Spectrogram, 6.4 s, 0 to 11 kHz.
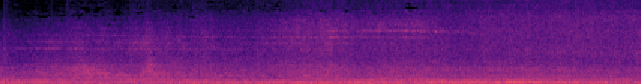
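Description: Jet noise from a Garuda Indonesia Airbus A330's two engines as it passes low overhead on landing approach with its gear down: a loud, steady roar.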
